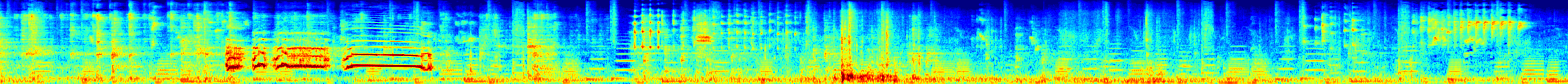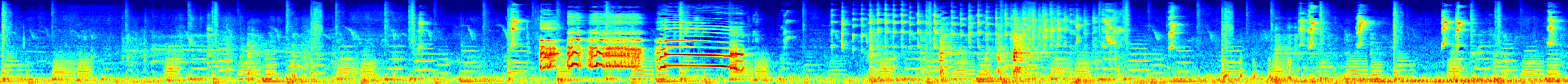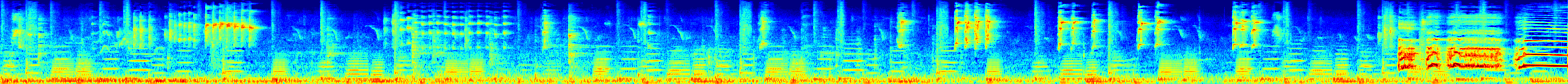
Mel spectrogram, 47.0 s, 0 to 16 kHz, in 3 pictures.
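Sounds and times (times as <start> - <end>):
quiet background music: 0.0 - 47.0
rooster crowing: 2.2 - 4.4, 16.9 - 18.9, 21.1 - 23.2, 45.3 - 47.0.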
